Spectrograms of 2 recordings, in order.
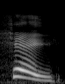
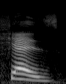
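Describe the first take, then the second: First: No z sound is heard at the end. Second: A z sound is heard at the end. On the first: The speaker calls it right. "letter Z is usually silent in some borrowed foreign languages. So it is shay" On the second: The speaker calls it wrong. "you would want to say shares"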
